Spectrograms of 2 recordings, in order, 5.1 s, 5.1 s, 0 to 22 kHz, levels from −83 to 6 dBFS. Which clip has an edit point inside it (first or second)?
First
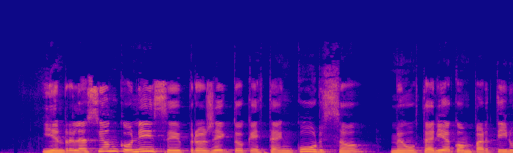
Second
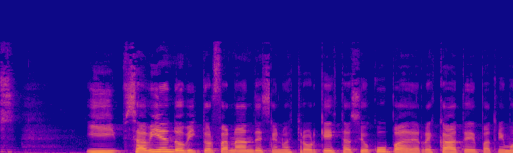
second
